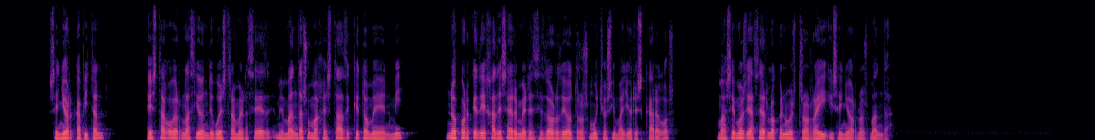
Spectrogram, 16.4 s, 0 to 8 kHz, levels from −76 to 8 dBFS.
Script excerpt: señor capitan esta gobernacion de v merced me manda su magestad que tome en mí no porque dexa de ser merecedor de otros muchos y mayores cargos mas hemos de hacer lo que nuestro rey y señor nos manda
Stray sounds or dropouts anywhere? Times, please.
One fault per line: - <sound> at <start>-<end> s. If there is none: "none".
none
